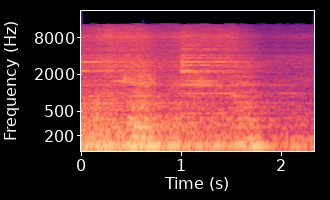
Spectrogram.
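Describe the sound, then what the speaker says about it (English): A steam train rumbles and hisses at close range, a low steady drone with faint squeals, gradually easing off as it comes to a halt. "Why is the train stopping?"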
